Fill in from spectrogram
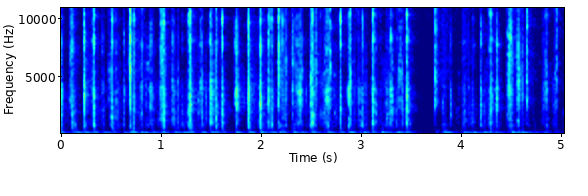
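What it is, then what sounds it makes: Plastic computer keyboard being typed on. Fingertips with short nails from both hands rapidly tap the hollow keys of a full-size black plastic computer keyboard with German key labels. The result is a dense stream of sharp, bright clicks over a steady low hum, with a brief pause near the middle before the typing resumes.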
